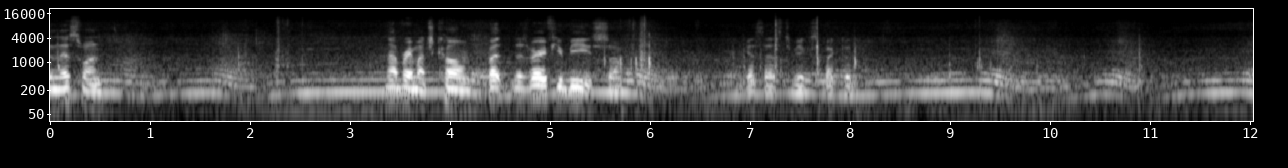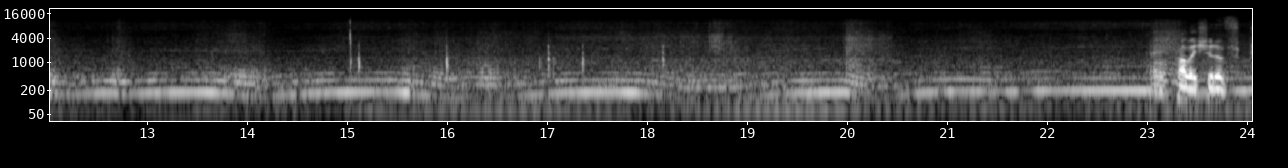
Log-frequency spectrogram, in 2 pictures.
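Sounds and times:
honeybees buzzing: 0.0s - 24.0s.

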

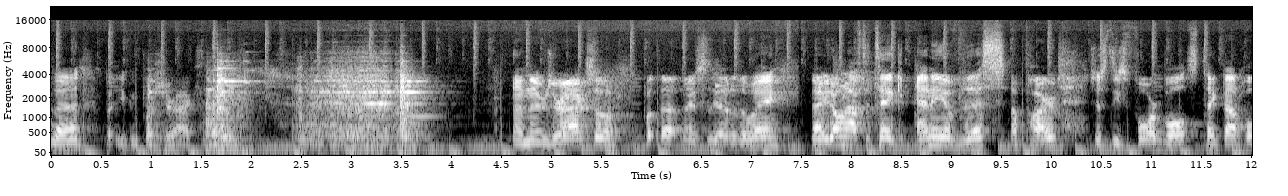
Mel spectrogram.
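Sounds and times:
background music with beat: 0.0s - 12.0s
metal shaft scraping: 1.0s - 4.0s.

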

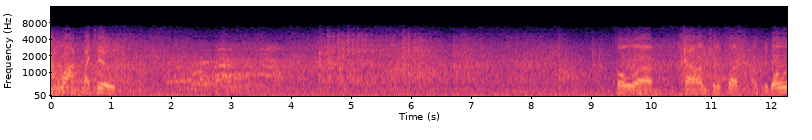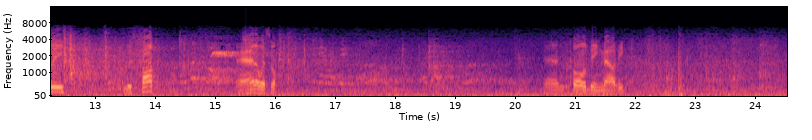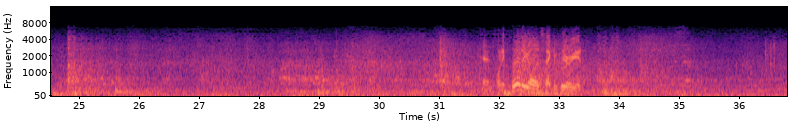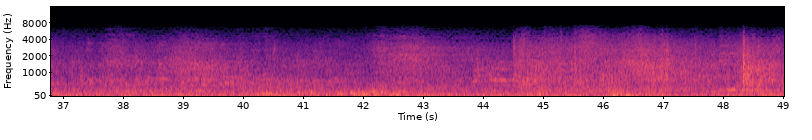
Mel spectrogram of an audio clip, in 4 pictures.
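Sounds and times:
hockey sticks working puck: 0.0s - 16.9s, 20.8s - 49.0s
arena hum: 0.0s - 49.0s
steady noisy background: 0.0s - 49.0s
skates scraping ice: 44.6s - 49.0s.

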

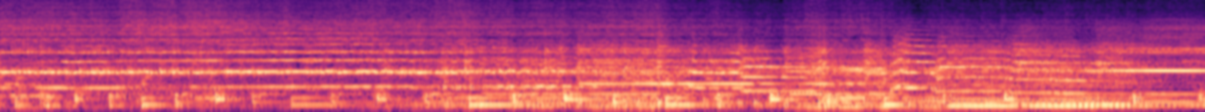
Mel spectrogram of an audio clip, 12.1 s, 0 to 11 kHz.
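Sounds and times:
bass guitar: 0.0s - 12.0s
trumpet playing: 0.0s - 12.0s.

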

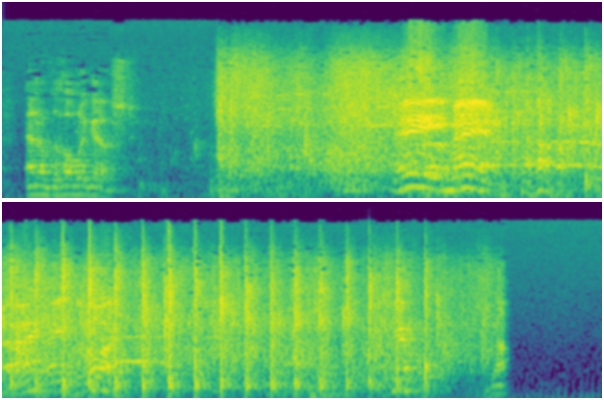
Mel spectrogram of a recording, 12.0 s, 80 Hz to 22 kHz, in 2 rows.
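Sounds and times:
hands clapping: 2.0s - 11.1s.

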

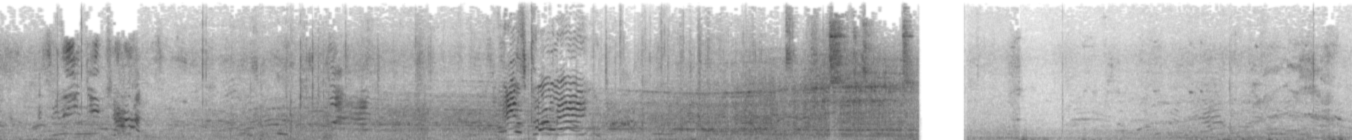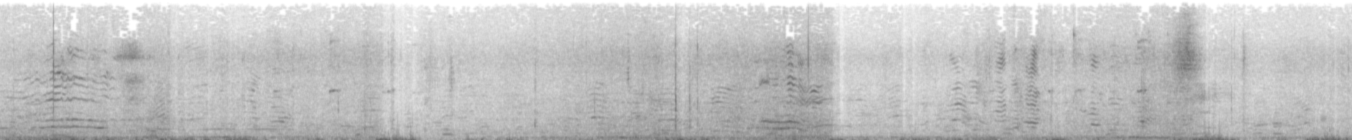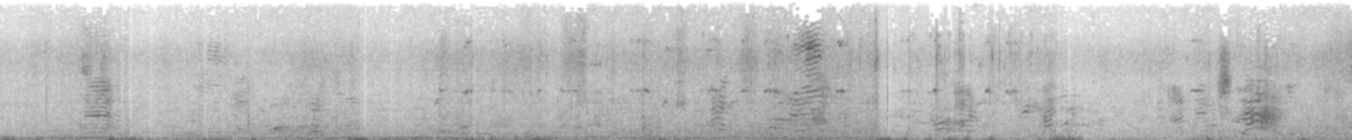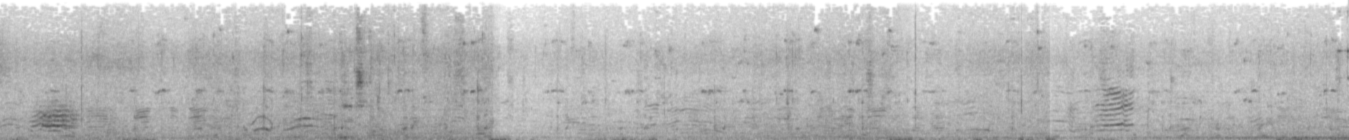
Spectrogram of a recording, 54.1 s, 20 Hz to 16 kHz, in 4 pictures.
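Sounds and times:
faint voices: 0.0s - 54.0s
jet engine roar: 0.0s - 54.0s
wind buffeting microphone: 0.0s - 54.0s.

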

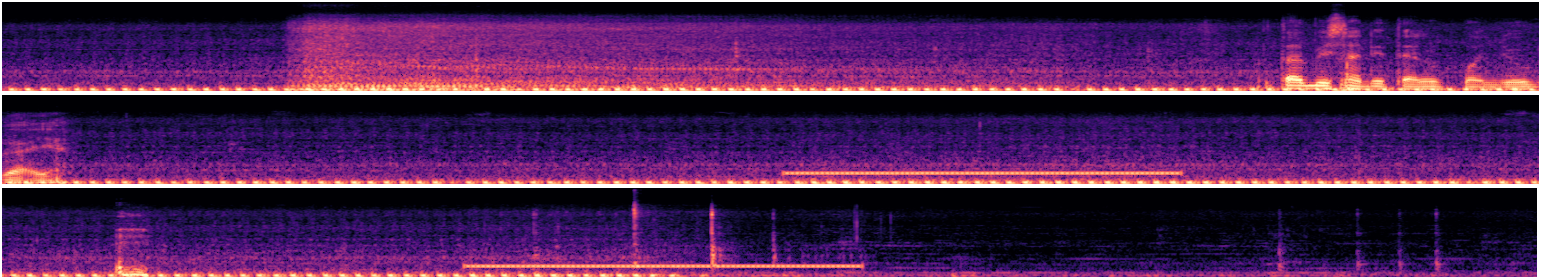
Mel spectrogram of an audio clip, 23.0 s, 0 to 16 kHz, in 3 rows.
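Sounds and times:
motorcycle engine idling: 0.0s - 23.0s
phone ringback tone: 11.6s - 13.6s, 17.7s - 19.7s.

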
